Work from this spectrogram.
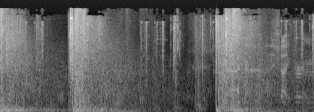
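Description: Two sharp gunshots ring out a couple of seconds apart in a shooter video game, each trailing off in a long echo, with lighter clicks and faint voices between them.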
